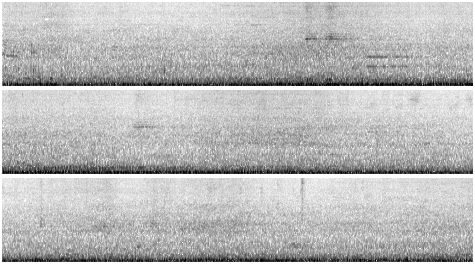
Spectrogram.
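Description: City street traffic dominated by motorbikes and scooters running past, a steady low rumble of many small engines.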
